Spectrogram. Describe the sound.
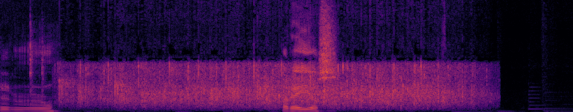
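A burst of applause, dense steady clapping from a crowd lasting several seconds, with a few spoken words at the start and a brief voice in the middle before it fades out.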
